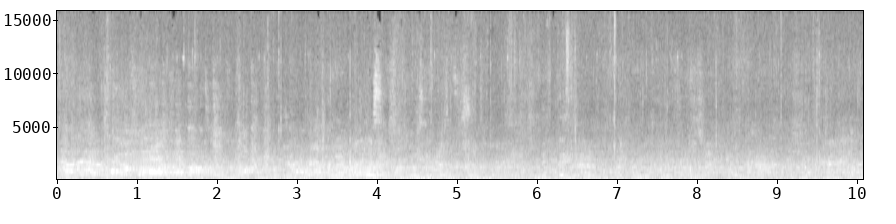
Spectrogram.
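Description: Footsteps tap on wet paving.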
